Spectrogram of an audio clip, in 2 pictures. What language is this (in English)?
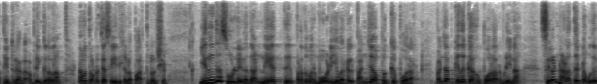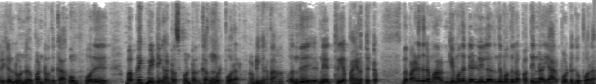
Tamil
